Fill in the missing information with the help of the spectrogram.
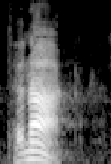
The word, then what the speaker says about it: Tanakh: Well, the Jews have this word Tanakh, and it stands for T-N-K. And they put the A's in there, T-A-N-A-K. They put the A's in there so we could pronounce it, Tanakh.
